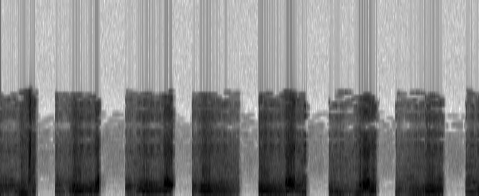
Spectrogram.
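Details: German Shepherd named Nero barking during protection work in Costa Rica: loud, harsh barks in a steady series, about seven within five seconds, each short and broadband with brief silent gaps between.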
